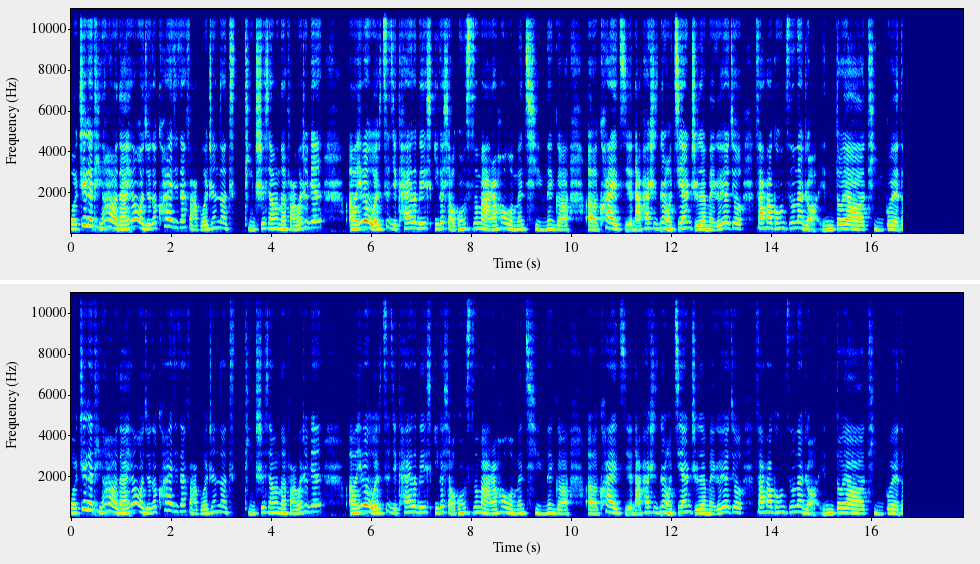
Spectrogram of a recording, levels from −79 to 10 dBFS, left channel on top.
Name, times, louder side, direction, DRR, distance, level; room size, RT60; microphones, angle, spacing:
voice 1, 0.0-16.6, left 3 dB, 60° left, 7.0 m, -22 dB
head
